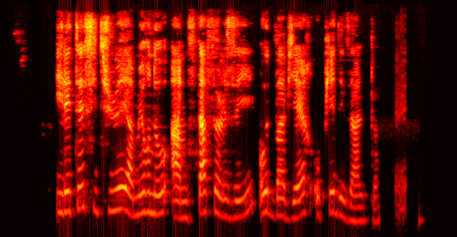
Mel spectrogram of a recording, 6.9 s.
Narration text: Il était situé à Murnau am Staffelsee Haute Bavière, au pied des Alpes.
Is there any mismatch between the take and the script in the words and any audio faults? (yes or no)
yes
